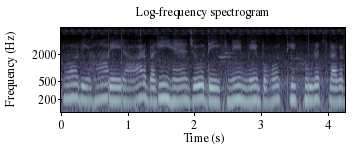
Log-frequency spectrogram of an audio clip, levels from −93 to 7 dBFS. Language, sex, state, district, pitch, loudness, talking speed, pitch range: Hindi, female, Uttar Pradesh, Jalaun, 190 Hz, -31 LUFS, 170 wpm, 185-200 Hz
